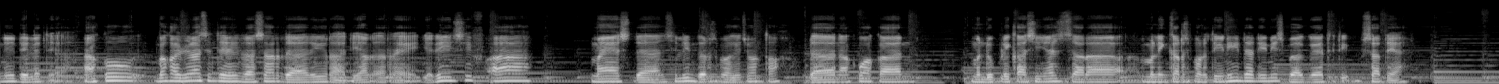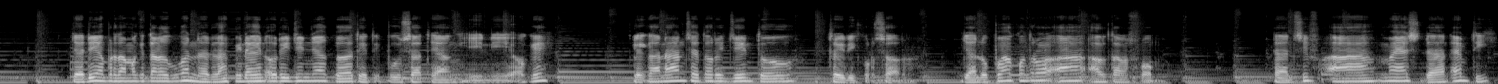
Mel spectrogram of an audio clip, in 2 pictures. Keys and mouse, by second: 0.4 Delete, 3.9 shift+middle click, 4.7 shift+a, 7.5 click, 9.0 click, 9.7-11.4 drag, 12.2 click, 12.6 click, 14.4-15.6 ctrl+drag, 17.6 click, 21.0-23.3 right drag, 24.0 shift+middle click, 25.0 ctrl+a, 26.7 shift+middle click, 27.1 click, 27.6 shift+a.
